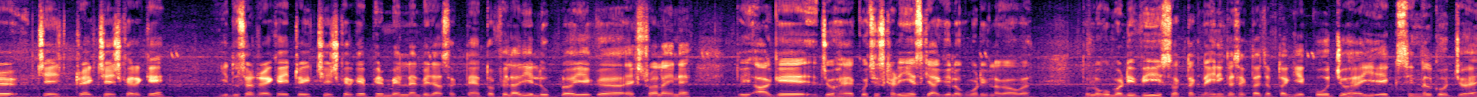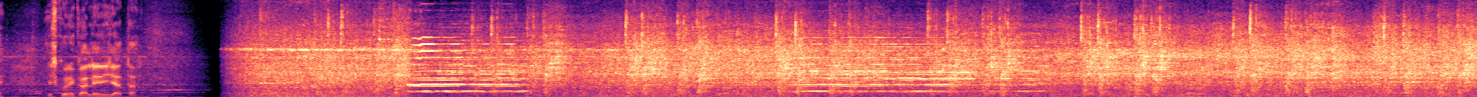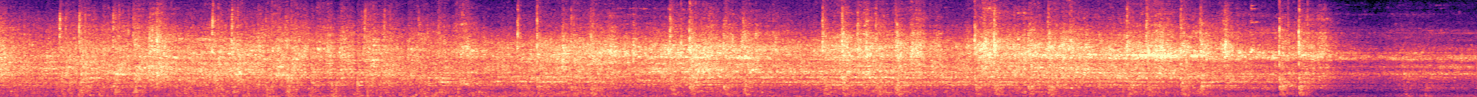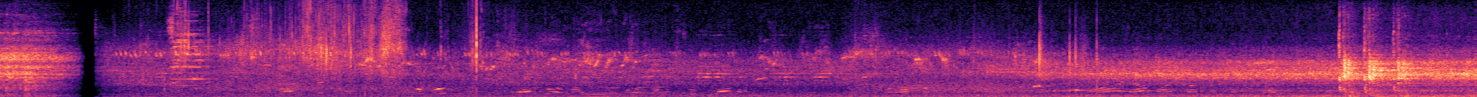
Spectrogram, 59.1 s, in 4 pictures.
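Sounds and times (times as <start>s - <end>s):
train wheels clattering: 17.4s - 43.0s
train horn: 18.8s - 20.2s, 22.7s - 25.4s.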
